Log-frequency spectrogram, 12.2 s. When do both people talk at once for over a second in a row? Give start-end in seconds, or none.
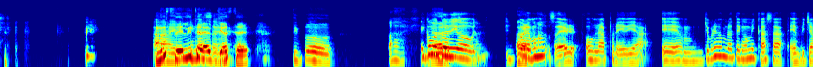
2.3-3.7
